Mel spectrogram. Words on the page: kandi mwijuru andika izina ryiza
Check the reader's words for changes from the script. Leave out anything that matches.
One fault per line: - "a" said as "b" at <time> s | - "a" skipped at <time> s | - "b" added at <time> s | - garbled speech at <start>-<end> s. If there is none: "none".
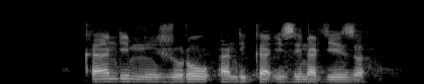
none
